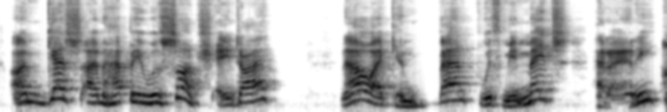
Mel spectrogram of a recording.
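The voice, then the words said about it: Poor put-on British accent. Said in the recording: “my British accent is something to behold ... Sorry for butchering the British accent there. I always do. I'm not great at accents.”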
